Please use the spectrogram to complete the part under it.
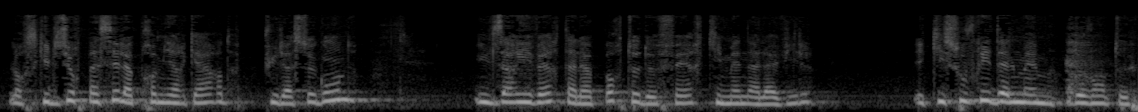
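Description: A woman reads scripture aloud in a steady, measured way. Her voice is very dark and mellow, with a husky edge. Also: medium pitch. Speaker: scripture reader. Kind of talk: Bible reading.

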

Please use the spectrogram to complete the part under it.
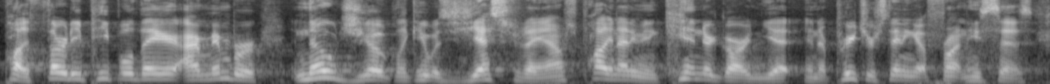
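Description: A man preaching a sermon, joking with the congregation and swinging from loud bursts to hushed asides. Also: fairly high pitch, expressive, fast. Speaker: pastor. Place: church sanctuary. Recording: reverberant hall.

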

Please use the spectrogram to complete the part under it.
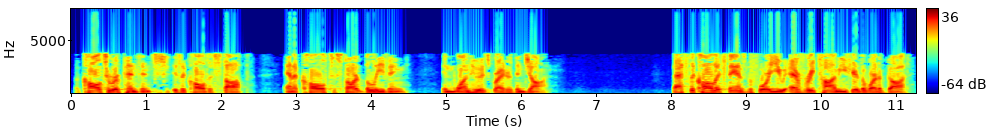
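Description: A man's voice: medium pitch, steady tone, moderate pace, long pauses. Pastor guy preaching into the pulpit mic, earnest, asks the church lots of questions, kinda muffled recording. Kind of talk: sermon. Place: church service. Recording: dull, slightly lo-fi sound.

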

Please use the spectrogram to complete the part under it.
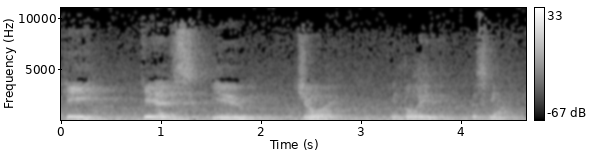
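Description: His medium-pitched voice is animated and slow as he preaches with earnest emphasis, repeating phrases for weight and finishing the sermon with a prayer. The setting is a church service in a large echoing hall, recorded from a distance with faint noise and plenty of echo.

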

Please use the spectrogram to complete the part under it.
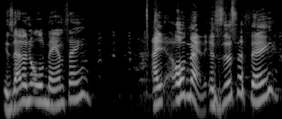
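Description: Preaching to a congregation, this middle-aged man uses a very high-pitched, animated, fairly bright voice at a measured pace. His teaching sermon is conversational, full of self-interruptions, rhetorical questions and direct address, and his s sounds whistle slightly.

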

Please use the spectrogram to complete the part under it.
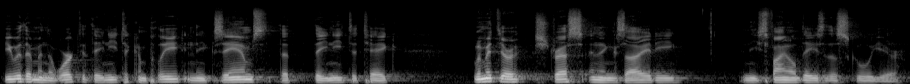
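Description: Male church elder with a low, warm voice, praying in a big church with a cathedral echo. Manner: steady, measured, reverent. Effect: long cathedral-like echo. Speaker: church elder leading prayer. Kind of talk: spoken congregational prayer. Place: church sanctuary. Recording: long reverb of a large church hall.

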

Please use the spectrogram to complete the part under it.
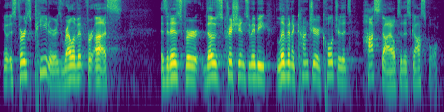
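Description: A man's voice: a little high, normal speed, fairly bright tone, big-room sound. A man preaching an expository sermon at a pulpit microphone in a church, speaking earnestly and asking the congregation many rhetorical questions.

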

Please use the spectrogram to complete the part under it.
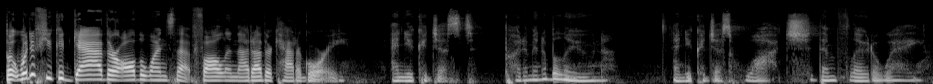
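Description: A woman's voice: fairly low pitch, vocal fry, a little mellow, breathy edge, no echo. Woman telling a devotional story, dry sound. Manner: storytelling with humor, chatty. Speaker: speaker at a mothers' group. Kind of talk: personal devotional talk.

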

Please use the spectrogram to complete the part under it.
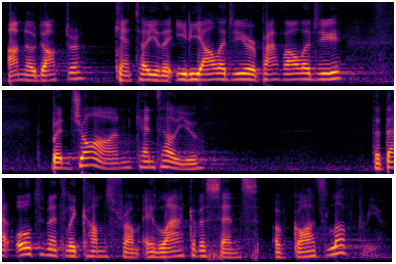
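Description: A man's voice: on the high side, measured pace, clear, resonant tone, long reverb tail. A male pastor preaching a sermon in a conversational way, with light laughs between points.

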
